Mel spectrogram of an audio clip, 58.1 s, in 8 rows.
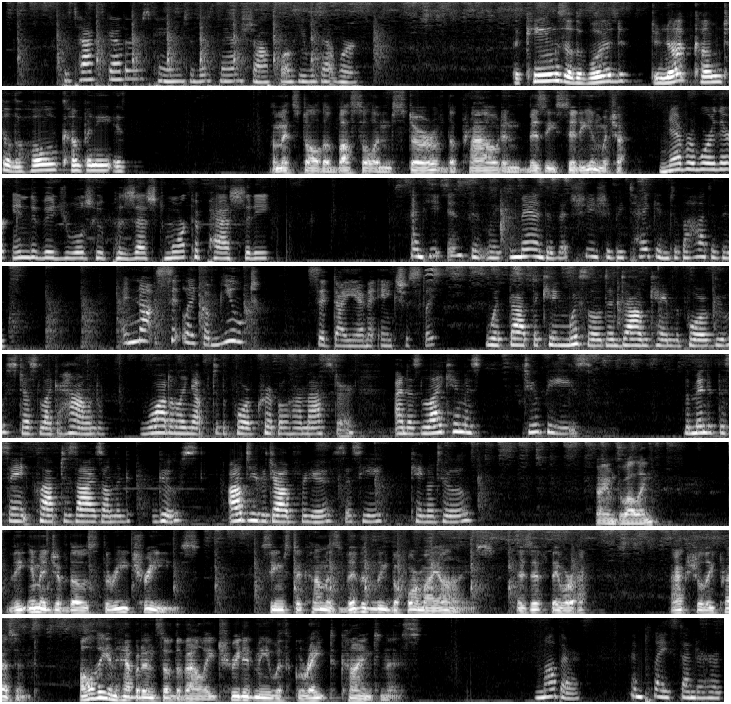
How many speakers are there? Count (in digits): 7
